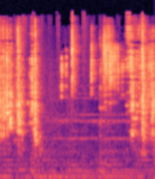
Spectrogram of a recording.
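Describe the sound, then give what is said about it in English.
A handful of dice is grabbed and clatters and rattles, several bright clicking bursts knocking together in quick, irregular succession with no talking. “So I'll grab some random dice.”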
